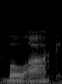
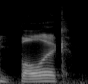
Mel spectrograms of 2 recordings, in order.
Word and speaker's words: Bullock: It used to be Bullock, and at some point it changed on the pronunciation guide to Bullock, but I just can't get my mouth to say Bullock easily.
